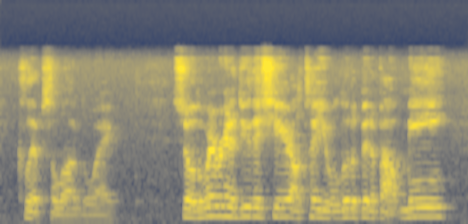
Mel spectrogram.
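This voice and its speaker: Audible room echo colors this recording of a man. He talks with ordinary pitch variation. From New England, Nashua, New Hampshire. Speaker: professor. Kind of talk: lecture. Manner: casual, filler-heavy.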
